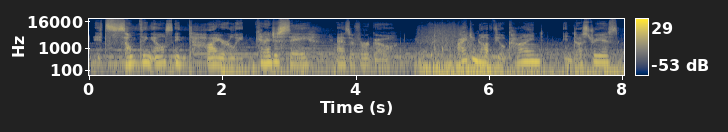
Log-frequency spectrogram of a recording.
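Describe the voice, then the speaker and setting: A woman's voice: mid-range voice, measured pace, lightly acted. A woman voicing a wry young game character. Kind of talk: voiced game dialogue. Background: game music.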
